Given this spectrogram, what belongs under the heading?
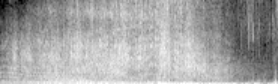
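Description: A Fairey Battle propeller plane flying in the war game Order of Battle: a loud, continuous droning engine roar that swells partway through, with a deep boom mixed in.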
